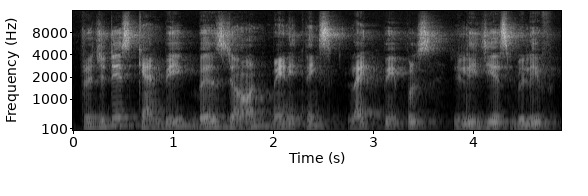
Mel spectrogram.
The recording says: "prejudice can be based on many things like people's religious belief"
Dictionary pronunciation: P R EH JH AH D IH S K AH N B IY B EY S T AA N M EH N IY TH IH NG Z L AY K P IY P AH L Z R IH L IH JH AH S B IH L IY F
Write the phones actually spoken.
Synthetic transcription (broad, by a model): P R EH JH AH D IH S K AH N B IY B EY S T AA N M EH N IY T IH NG S L AY K P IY P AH L S R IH L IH JH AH S B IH L IY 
